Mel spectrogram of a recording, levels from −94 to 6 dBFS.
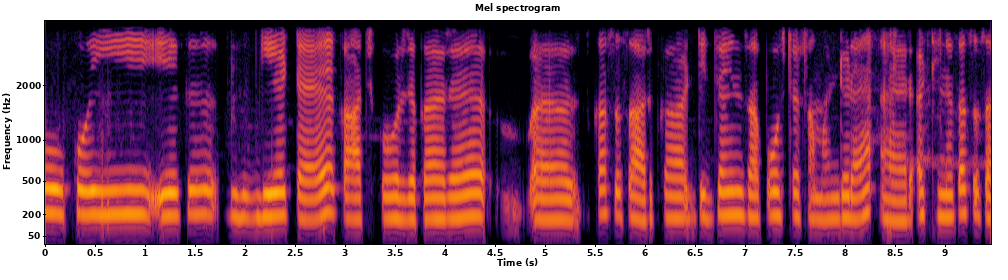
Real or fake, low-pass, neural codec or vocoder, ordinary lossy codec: real; 3.6 kHz; none; none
